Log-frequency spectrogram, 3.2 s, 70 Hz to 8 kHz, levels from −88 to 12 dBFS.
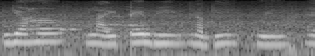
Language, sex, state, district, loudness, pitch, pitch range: Hindi, female, Madhya Pradesh, Dhar, -15 LUFS, 210 Hz, 195-225 Hz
